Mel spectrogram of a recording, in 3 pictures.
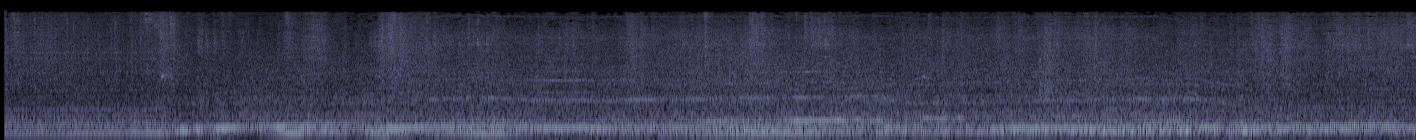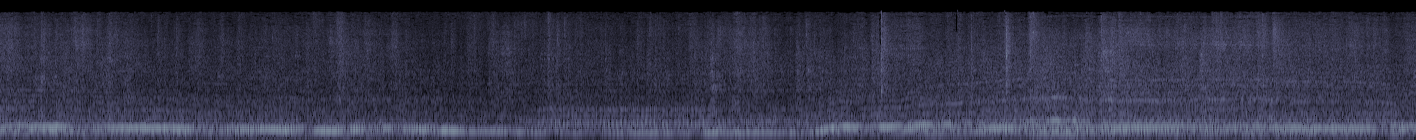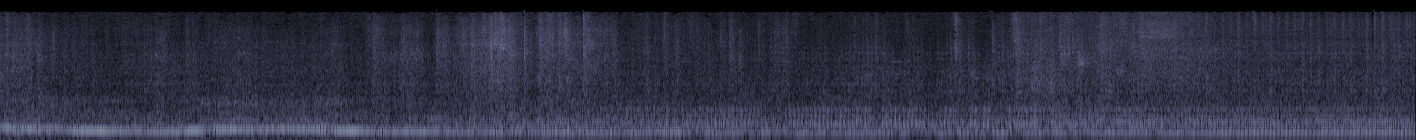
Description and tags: Inside Moving Bus
transportation, public, vehicle, field-recording, engine, transport, bus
